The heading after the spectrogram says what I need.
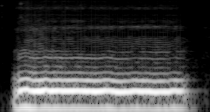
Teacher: And the second articulation is the nasal one, in the nasal passages, while the nun pronounced through the nasal articulation zone would sound like this.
